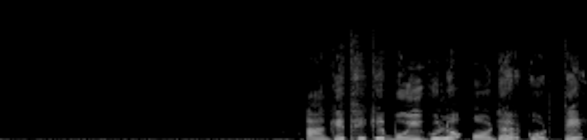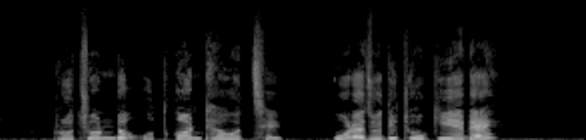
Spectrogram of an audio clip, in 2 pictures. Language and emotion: Bengali, fearful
